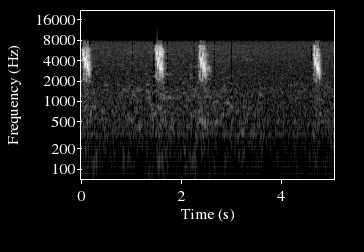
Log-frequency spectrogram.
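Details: Begging sparrow chicks calling to their parents for food; four loud, high, scratchy chirps come at irregular spacing, two close together in the middle, with soft hum behind.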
